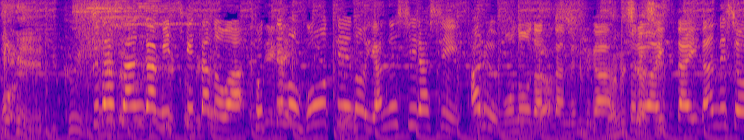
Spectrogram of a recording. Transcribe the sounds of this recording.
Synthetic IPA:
kɯ̟d̪asãŋɡamʲit͡sɨ̥ke̞t̪ano̞βat̪o̞t̪ːe̞mo̞ɡo̞ːt̪e̞ːno̞janɯ̟ɕiɾaɕiːaɾɯ̟mo̞no̞d̪at̪ːãnd̪e̞sɨɡaso̞ɾe̞β̞ait̪ːainãnd̪e̞ɕo̞ː

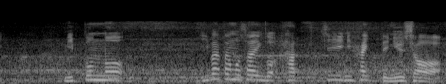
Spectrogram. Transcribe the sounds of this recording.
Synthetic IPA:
ɲ̟ipːõ̞nːo̞ | ibat̪amosaiɡo̞ha | t͡ɕiɲ̟iɦait̪ːe̞ɲ̟ɨːɕoː

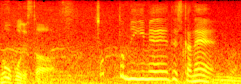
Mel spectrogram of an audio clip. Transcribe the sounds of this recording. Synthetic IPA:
ɦoːkoːd̪e̞sɨ̥ka̰ | t͡ɕo̞t̪ːo̞mʲiɡʲime̞d̪e̞sɨ̥kane

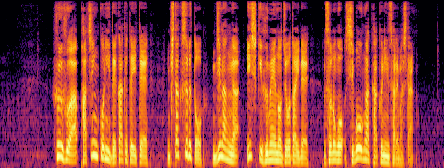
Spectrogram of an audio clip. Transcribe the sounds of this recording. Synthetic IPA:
ɸɯ̟ːɸɯ̟βapat͡ɕĩŋko̞ɲ̟id̪e̞kake̞t̪e̞it̪e̞ | kʲi̥t̪akɯ̟̥sɨɾɯ̟t̪o̞d͡ʑinãŋɡaiɕi̥kʲiɸɯ̟me̞ːno̞d͡ʑo̞ːt̪aid̪e̞ | so̞no̞ɡo̞ɕibo̞ːŋakakɯ̟ɲ̟ĩɰ̃saɾe̞ma̰ɕi̥t̪a̰

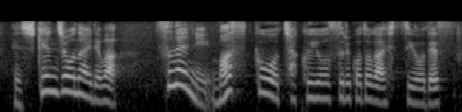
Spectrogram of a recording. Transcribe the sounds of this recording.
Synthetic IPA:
eɕi̥kẽ̞ɲ̟d͡ʑo̞ːnaid̪e̞βa | t͡sɨnẽ̞ɲ̟imasɨ̥kɯ̟o̞t͡ɕakɯ̟jo̞ːsɨɾɯ̟ko̞t̪o̞ɡaçi̥t͡sɨjo̞ːd̪e̞sɨ̥

